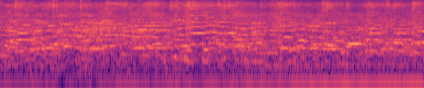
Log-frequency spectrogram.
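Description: Two fiddles playing a traditional tune together to accompany a rapper sword dance, with people talking in the background.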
